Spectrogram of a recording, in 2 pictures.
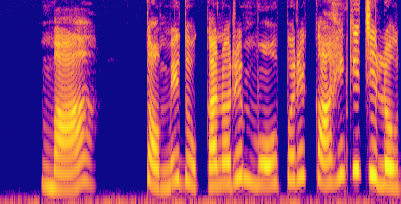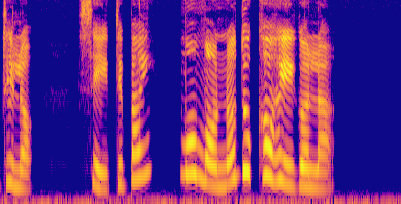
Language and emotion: Odia, sad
